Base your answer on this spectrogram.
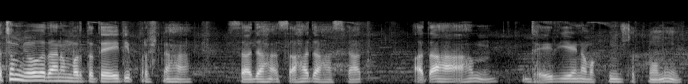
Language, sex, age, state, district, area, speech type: Sanskrit, male, 18-30, Karnataka, Bangalore Rural, rural, spontaneous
